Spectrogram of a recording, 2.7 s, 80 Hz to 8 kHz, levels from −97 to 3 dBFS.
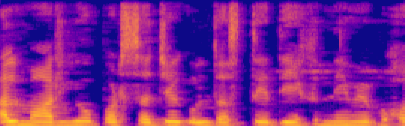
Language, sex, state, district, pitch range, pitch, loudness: Hindi, female, Punjab, Kapurthala, 185-200 Hz, 190 Hz, -17 LUFS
